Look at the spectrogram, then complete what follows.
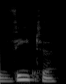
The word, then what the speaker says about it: zeta: to our Z, and that's called a zeta, generally pronounced zd, as though it's spelt SD in English.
